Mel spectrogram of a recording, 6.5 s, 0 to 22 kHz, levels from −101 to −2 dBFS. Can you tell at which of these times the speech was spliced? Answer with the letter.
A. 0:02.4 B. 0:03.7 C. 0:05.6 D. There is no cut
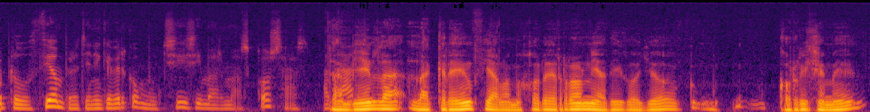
A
